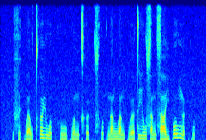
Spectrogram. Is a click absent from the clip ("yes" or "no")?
yes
